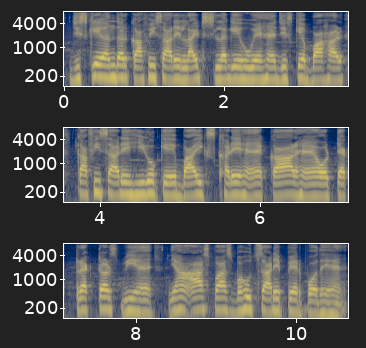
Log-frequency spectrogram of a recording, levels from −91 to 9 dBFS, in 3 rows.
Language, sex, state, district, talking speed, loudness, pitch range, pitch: Hindi, male, Bihar, Supaul, 170 wpm, -15 LUFS, 160-180 Hz, 170 Hz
